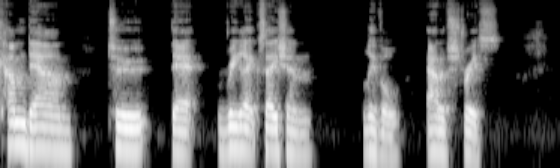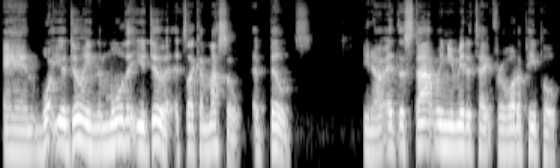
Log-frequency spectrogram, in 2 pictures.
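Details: Adult male film director from New Zealand, a self-described proud person who stutters, heard in podcast interview speech: stuttering.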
